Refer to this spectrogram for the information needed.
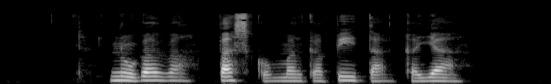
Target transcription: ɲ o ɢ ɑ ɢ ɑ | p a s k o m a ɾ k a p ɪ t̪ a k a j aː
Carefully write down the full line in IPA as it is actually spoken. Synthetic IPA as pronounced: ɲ o ɢ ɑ ɢ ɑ | p a s k o m a ɾ k a p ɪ t̪ a k a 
